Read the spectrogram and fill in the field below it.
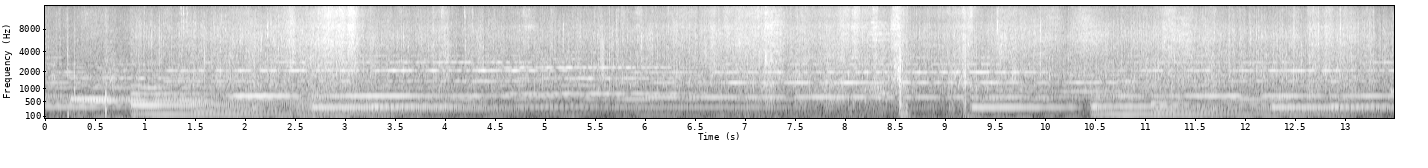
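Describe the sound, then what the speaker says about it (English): Rain patters softly and steadily on a surface, faint and close, with a few sustained tones humming in the background. "It's been raining for the last hour or so."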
